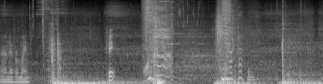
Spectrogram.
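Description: Magic spells burst and crackle in a fight.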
